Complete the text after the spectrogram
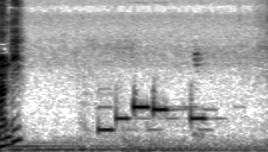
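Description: An electronic chime plays a short rising series of tones.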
